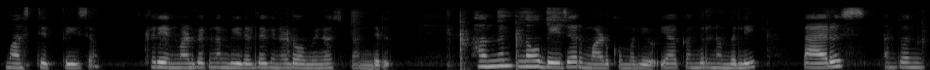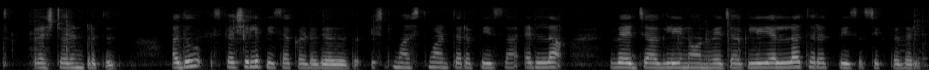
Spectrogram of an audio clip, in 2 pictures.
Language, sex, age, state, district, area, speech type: Kannada, female, 18-30, Karnataka, Bidar, urban, spontaneous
